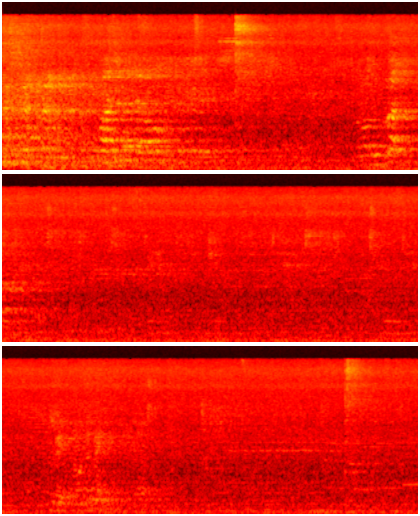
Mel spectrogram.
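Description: Badminton rackets strike a shuttlecock with sharp taps.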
